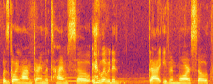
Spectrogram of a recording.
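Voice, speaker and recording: A young woman from California, a student, answering interview questions in an even, matter-of-fact way. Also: mid-range voice, measured pace. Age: young adult. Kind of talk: documentary interview. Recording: music bed under the voice.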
